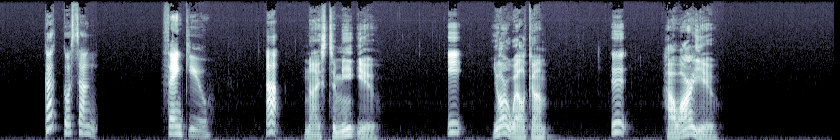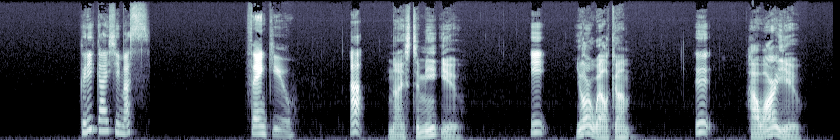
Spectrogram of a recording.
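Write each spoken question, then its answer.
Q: Thank you.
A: い: You're welcome.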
